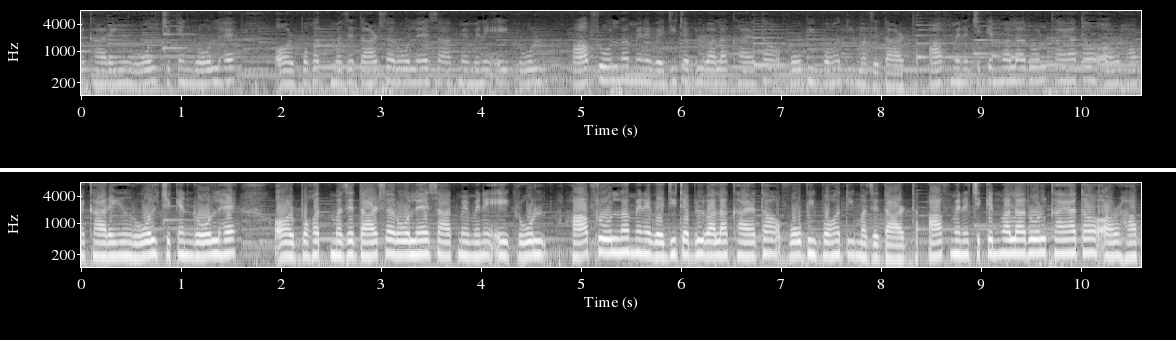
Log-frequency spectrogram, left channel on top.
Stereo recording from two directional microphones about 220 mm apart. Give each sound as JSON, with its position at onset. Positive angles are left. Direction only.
{"t": 0.1, "sound": "a woman's voice", "side_deg": -40}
